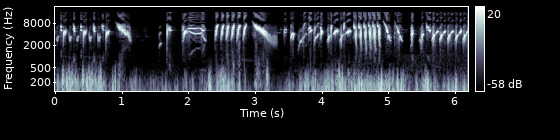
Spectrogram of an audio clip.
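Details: European goldfinch song, offered as tutoring for young birds: rapid twittering, tinkling phrases with buzzy trills and liquid notes in quick bursts, one short pause near the middle, over a faint low rumble.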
